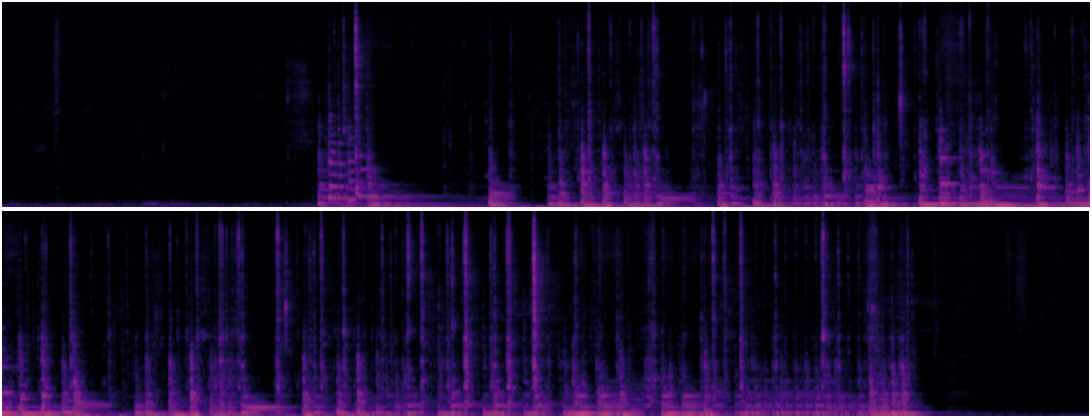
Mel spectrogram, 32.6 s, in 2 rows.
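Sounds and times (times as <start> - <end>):
bass sound: 4.8 - 30.2.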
